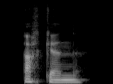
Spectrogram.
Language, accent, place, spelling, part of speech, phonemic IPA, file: French, France, Lyon, arcane, adjective / noun, /aʁ.kan/, LL-Q150 (fra)-arcane.wav
- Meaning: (adjective) arcane, secret, mysterious; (noun) mysteries, arcanum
